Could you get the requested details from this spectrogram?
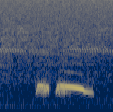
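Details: Captive decoy Spotted Dove used by hunters to draw a wild male into a trap, giving a brief mellow coo followed by a longer coo that slides gently downward, over a faint steady whine.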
